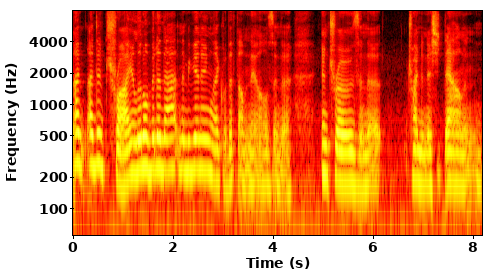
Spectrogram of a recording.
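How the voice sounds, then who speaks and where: A woman mumbles at a moderate pace. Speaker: vlogger. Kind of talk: casual monologue. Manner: mumbling; trailing off at sentence ends.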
